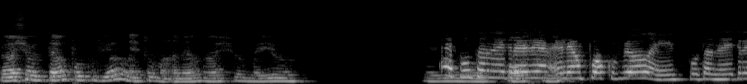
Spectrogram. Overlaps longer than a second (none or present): present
